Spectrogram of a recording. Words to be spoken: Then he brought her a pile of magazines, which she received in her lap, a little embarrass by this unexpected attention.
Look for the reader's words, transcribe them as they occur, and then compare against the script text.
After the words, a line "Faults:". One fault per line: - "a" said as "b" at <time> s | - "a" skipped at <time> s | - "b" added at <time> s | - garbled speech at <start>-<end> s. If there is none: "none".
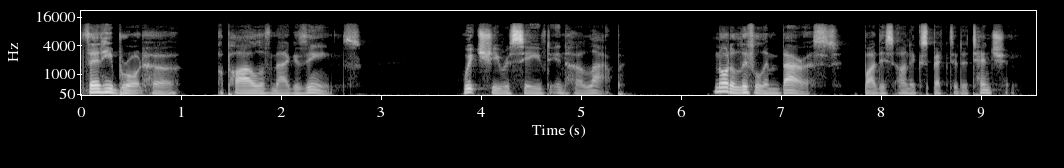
Then he brought her a pile of magazines, which she received in her lap, not a little embarrassed by this unexpected attention.
Faults:
- "not" added at 6.3 s
- "embarrass" said as "embarrassed" at 6.8 s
